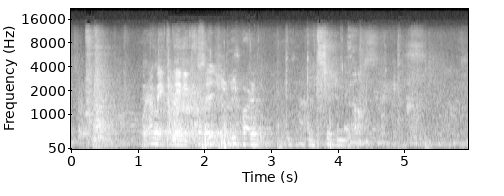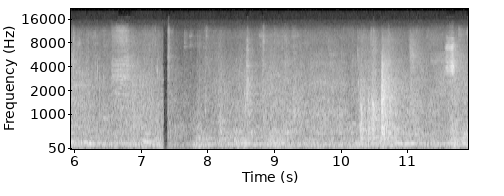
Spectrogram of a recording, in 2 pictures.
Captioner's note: mumbling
